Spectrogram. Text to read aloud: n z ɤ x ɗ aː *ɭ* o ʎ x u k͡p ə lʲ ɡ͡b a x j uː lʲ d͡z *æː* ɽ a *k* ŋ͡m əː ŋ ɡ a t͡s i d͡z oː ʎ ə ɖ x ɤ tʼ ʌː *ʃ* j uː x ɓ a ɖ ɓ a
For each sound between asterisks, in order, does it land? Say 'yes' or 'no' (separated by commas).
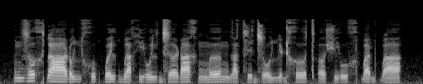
no, no, no, yes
